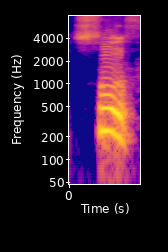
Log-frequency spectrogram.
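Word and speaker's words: zwölf: 12 হ্যাঁ আবার হচ্ছে সোল্লফ কনফিউজড হওয়ার কিছু নাই সোল্লফ বারবার শুনবেন এটা বাসায় এই যে মাঝখানে ওমলাউড থাকার কারণে উচ্চারণটা একটু চেঞ্জ হচ্ছে টেন আচ্ছা সেন সেন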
